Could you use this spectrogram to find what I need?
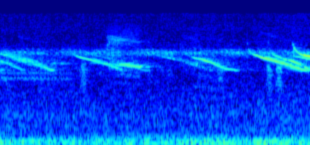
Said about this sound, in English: Can you hear all these birds?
